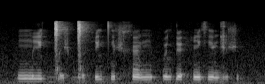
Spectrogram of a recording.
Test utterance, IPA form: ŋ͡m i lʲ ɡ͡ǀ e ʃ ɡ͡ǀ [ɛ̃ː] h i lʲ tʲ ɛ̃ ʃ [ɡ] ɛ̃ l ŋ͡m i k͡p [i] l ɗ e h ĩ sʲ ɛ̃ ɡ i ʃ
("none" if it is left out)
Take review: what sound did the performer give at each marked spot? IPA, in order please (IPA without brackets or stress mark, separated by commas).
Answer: ɛ̃, x, ɨ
